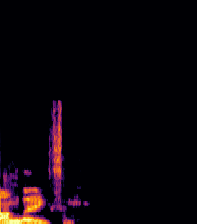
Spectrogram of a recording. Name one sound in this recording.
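An adult man speaks briefly through an online call.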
